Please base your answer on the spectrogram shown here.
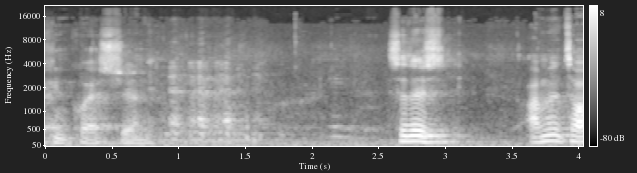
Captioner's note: audience laughs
